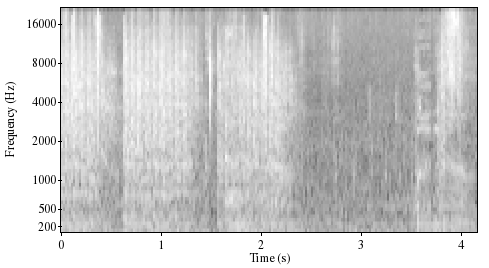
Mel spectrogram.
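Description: Loud, sustained automatic weapon fire in the video game Star Citizen 4.3.1 during a deep bunker mission, dense bursts with short breaks and someone talking over them.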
